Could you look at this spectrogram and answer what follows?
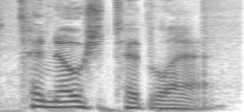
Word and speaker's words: Tenochtitlan: It's Tenochtitlan. And Mayan cities are hard to pronounce too.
